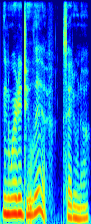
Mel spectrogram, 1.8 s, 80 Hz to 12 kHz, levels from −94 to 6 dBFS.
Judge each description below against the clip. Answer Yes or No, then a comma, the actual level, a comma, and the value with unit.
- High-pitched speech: Yes, high, 215 Hz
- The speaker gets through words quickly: Yes, fast, 230 wpm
